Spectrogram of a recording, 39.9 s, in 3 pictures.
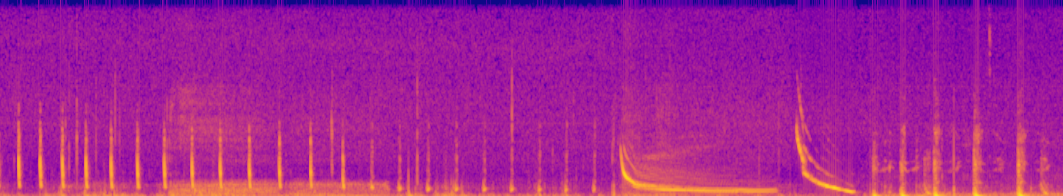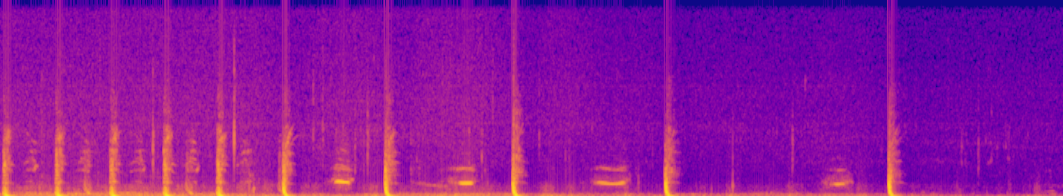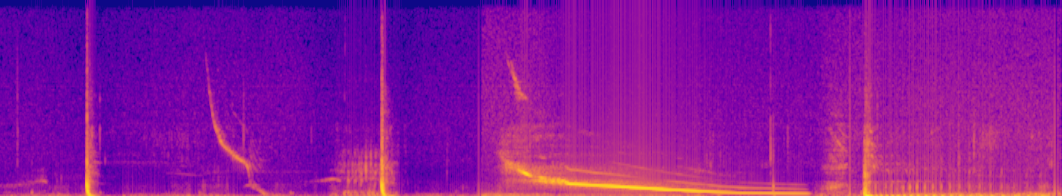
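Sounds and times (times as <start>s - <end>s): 
Weddell seal clicks and pulses: 0.0s - 19.9s, 33.0s - 39.2s
low rumble: 1.3s - 25.4s, 31.6s - 39.8s
Weddell seal short chirps: 2.1s - 18.3s, 18.9s - 19.9s, 20.7s - 21.8s, 32.8s - 37.2s
Weddell seal long descending whistles: 7.8s - 10.8s, 16.9s - 17.8s, 18.9s - 19.9s, 20.8s - 21.8s, 32.8s - 37.2s.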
